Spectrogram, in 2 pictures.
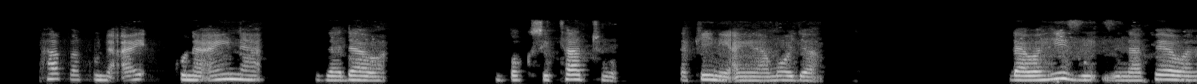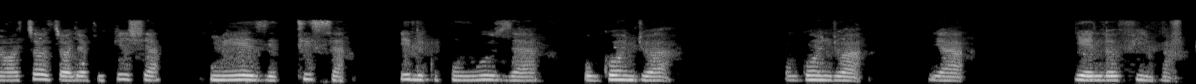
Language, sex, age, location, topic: Swahili, female, 36-49, Wajir, health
